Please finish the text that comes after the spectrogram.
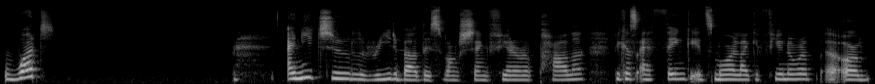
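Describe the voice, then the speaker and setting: A woman's voice: medium pitch, gravelly. A woman game streamer giving casual live commentary, musing and thinking aloud.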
